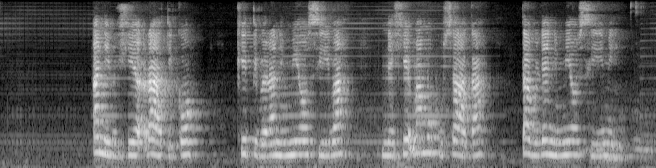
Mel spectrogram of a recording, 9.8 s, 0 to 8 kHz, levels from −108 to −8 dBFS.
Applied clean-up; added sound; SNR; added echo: neural separator model SepFormer DNS4.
